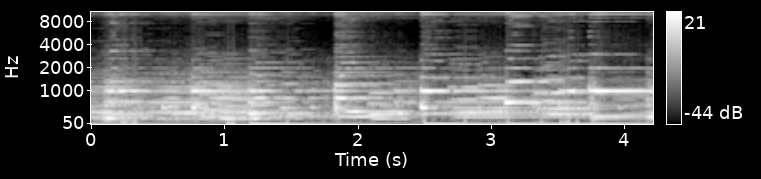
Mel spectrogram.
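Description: Bandoneón and piano playing a tango together, a fast run of short, accented notes.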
